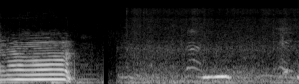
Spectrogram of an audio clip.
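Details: Cow giving one loud, deep, droning moo with rich harmonics that breaks off after under a second, followed by quieter mixed animal calls in the background.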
